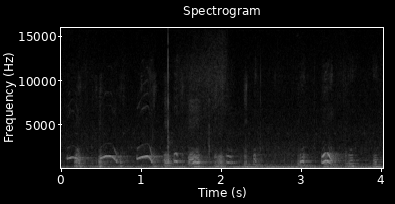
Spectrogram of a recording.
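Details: Two-week-old puppies of the dog Lucy nursing, giving high, wavering whimpers that rise and fall, several short whines in the first second and again near the end, over a steady low hum.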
